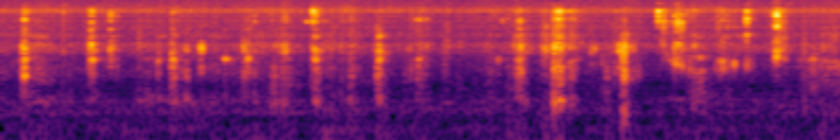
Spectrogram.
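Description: Close-miked chewing of chewy tapioca meatballs (bakso aci): irregular wet mouth clicks and smacks.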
